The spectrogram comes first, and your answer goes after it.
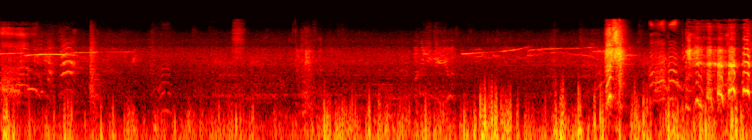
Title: sneeze! Sneeze!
